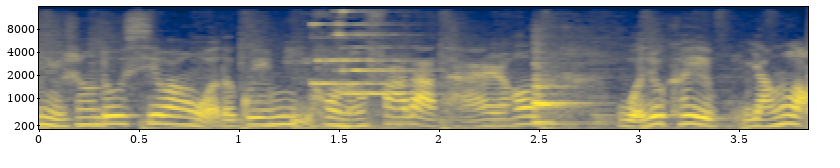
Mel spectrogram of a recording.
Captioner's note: earnestly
